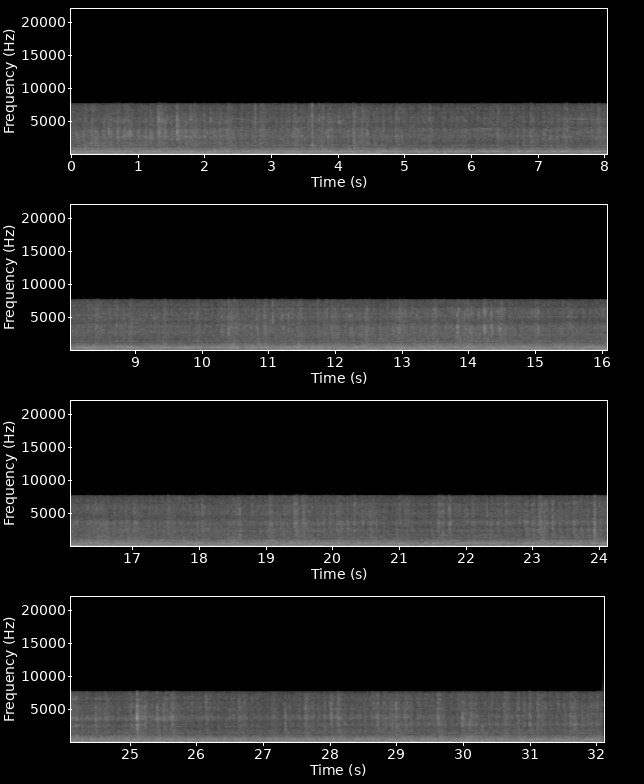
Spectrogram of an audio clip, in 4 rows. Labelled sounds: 2.5	2.8	Pacific white-sided dolphin, 5.2 to 5.5 kHz
7.5	7.8	Pacific white-sided dolphin, 5.3 to 5.5 kHz

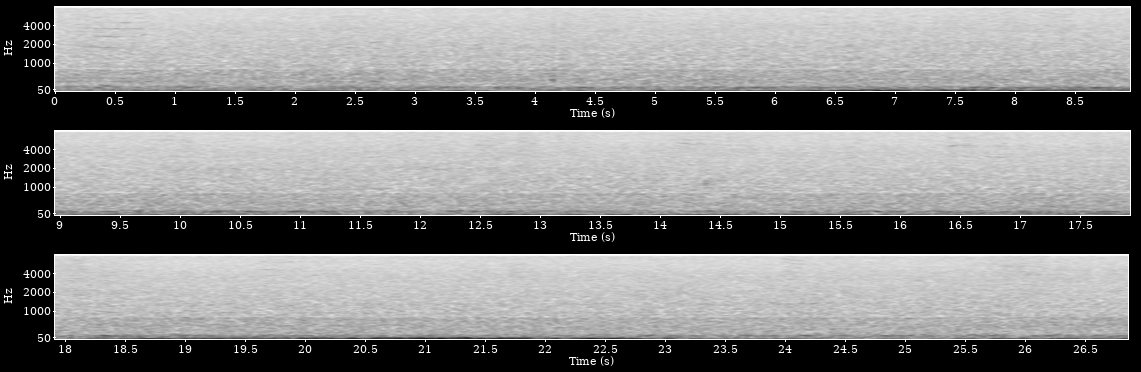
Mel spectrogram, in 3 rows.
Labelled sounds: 0.2	0.7	Pacific white-sided dolphin, 1.7 to 3.6 kHz

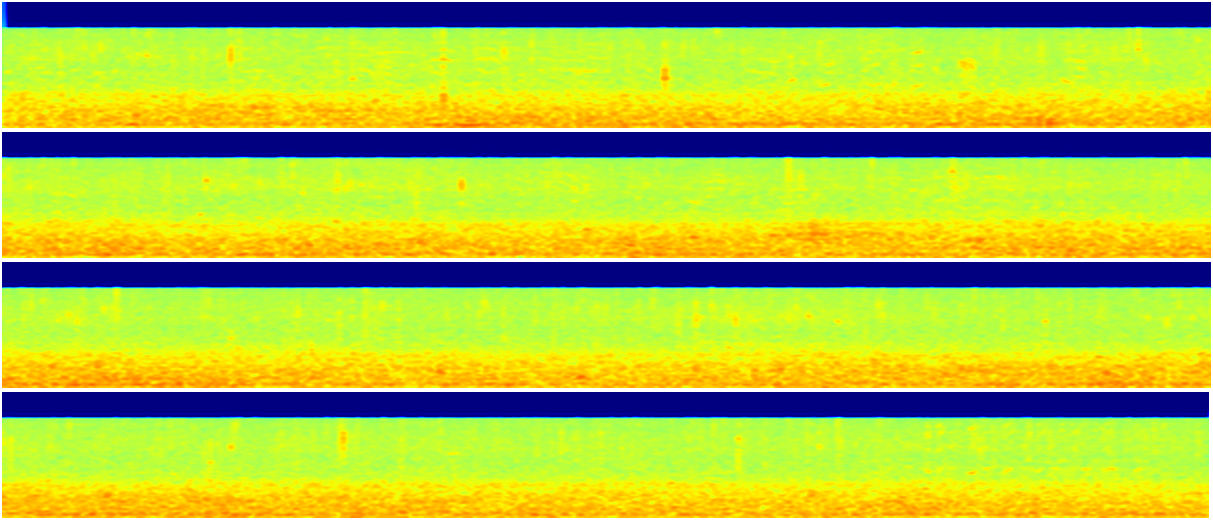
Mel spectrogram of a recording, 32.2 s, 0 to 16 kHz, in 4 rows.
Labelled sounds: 2.5	2.8	Pacific white-sided dolphin, 3.8 to 4.1 kHz

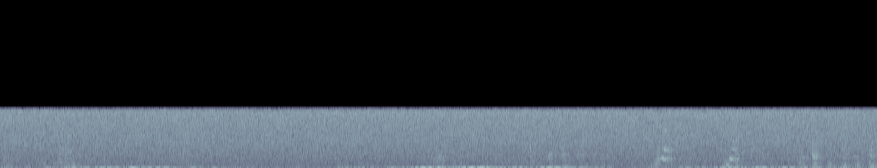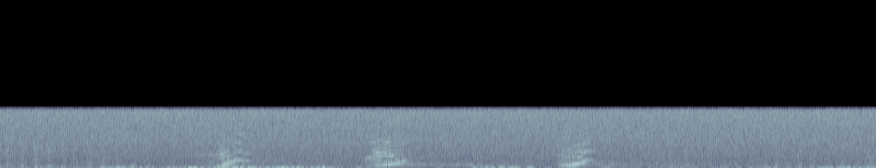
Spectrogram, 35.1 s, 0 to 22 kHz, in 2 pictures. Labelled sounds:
13.2	13.5	humpback whale, 1.1 to 1.6 kHz
14.6	14.8	humpback whale, 1.2 to 1.5 kHz
22.0	22.6	humpback whale, 0.80 to 2.4 kHz
24.8	25.8	humpback whale, 0.80 to 2.4 kHz
28.7	29.5	humpback whale, 0.80 to 3.3 kHz

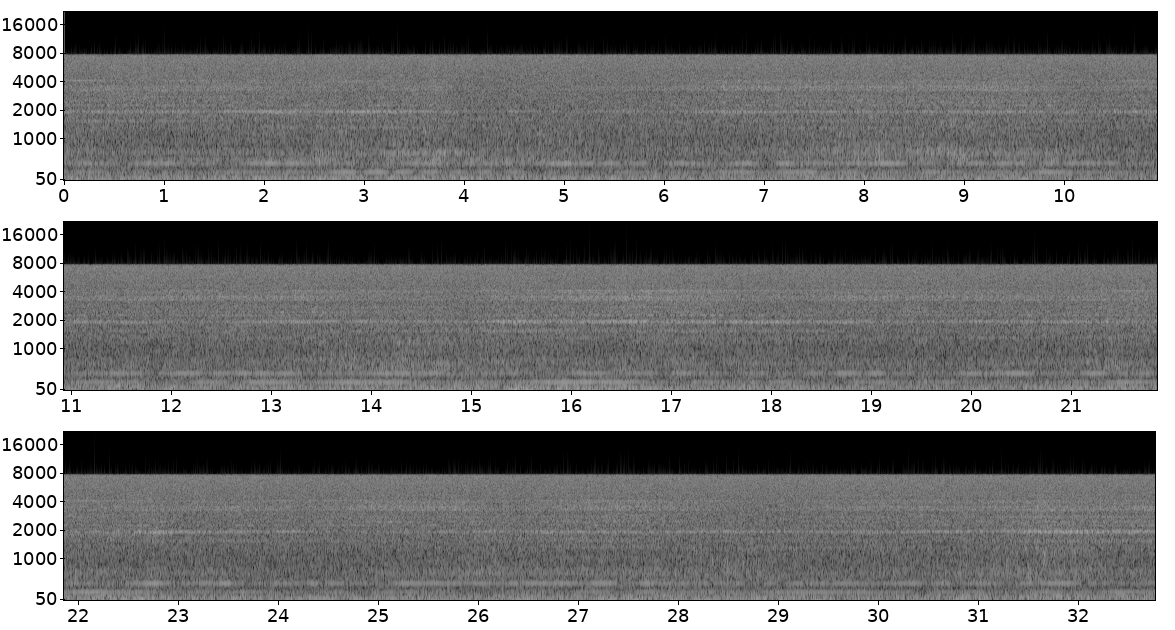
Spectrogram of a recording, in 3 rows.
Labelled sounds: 0.0	0.2	vessel noise, 4.1 to 4.2 kHz
1.9	2.3	vessel noise, 1.8 to 2.0 kHz
22.7	23.0	vessel noise, 1.8 to 2.0 kHz

